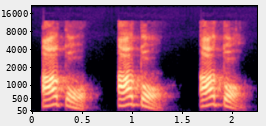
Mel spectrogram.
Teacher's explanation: ত অক্ষরটা জিহ্বার আগা সামনে দুই দাঁতের গোড়ায় লাগিয়ে। তো এটা যদি আমরা একসাথে উচ্চারণ করতে যাই তাহলে কি হবে, জিহ্বার আগা ওই উপরে দুই দাঁতের গোড়ায় যে এরকম লেগে আবার চলে আসবে। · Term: কলকলা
